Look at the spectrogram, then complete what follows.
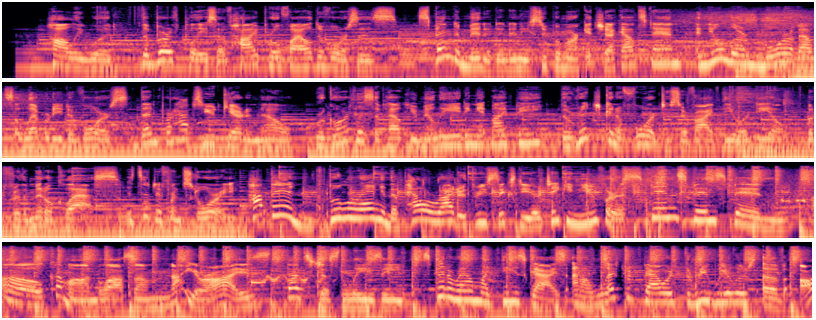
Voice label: Narration

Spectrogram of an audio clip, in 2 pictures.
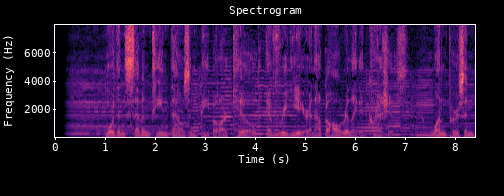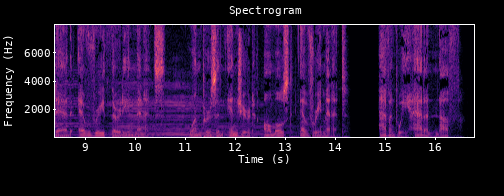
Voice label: dramatic

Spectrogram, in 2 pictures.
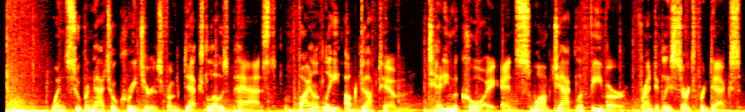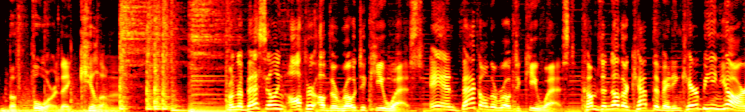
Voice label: Book Trailer

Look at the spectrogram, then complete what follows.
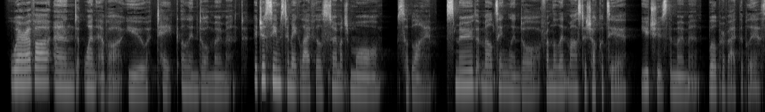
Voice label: voice over

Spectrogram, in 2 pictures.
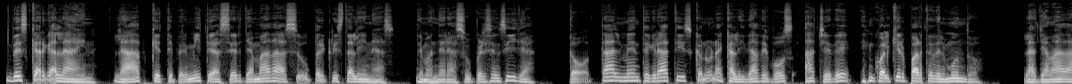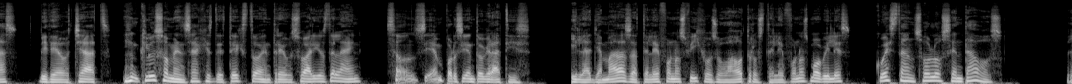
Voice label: Boy Next Door

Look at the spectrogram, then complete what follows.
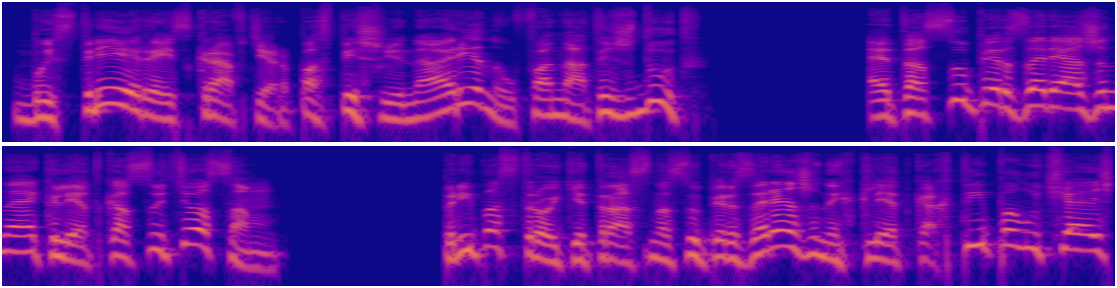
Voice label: Russian game voice over

